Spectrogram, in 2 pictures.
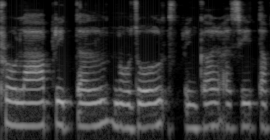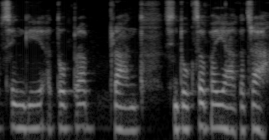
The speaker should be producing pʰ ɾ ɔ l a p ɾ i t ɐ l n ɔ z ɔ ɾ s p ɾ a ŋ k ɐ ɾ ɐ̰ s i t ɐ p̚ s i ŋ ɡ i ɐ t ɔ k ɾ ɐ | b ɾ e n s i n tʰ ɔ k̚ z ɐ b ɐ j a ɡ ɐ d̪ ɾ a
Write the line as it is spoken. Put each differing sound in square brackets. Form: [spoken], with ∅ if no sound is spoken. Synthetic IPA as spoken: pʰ ɾ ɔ l a p ɾ i t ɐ l n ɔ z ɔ [l] s p ɾ [i] ŋ k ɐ ɾ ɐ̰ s i t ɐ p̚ s i ŋ ɡ i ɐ t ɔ [p] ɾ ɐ | b ɾ [a] n s i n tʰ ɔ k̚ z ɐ b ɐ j a ɡ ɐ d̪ ɾ a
